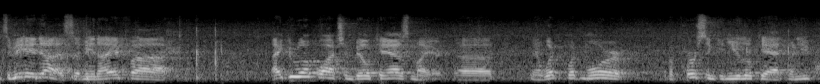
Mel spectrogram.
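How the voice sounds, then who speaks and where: A man talks at a moderate pace with ordinary pitch variation. Room echo is audible, and background noise is noticeable. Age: 30s. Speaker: powerlifter. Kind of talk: conference presentation. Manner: halting.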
